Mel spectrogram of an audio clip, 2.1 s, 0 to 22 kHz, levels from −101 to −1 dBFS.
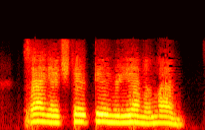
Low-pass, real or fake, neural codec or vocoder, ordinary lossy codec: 7.2 kHz; fake; codec, 16 kHz, 0.5 kbps, FreqCodec, smaller model; AAC, 24 kbps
